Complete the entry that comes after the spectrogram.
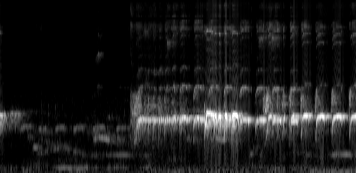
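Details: Wild local zebra dove (perkutut) used as a lure and tutor call, cooing in a run of quick, clear, ringing "crystal" notes, several a second, after a quiet first couple of seconds.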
